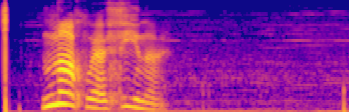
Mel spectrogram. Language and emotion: Russian, angry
